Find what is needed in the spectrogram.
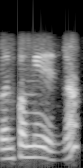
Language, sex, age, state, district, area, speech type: Marathi, male, 18-30, Maharashtra, Yavatmal, rural, conversation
